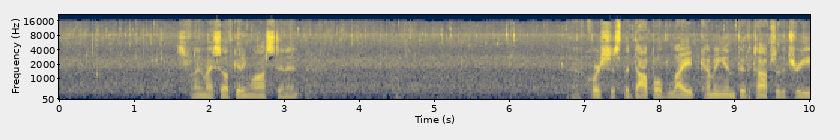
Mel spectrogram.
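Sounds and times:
river water flowing: 0.0s - 10.0s.

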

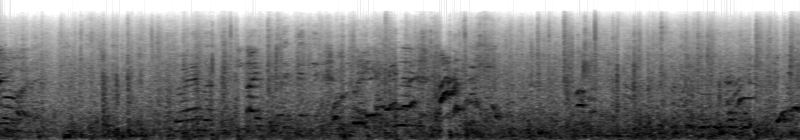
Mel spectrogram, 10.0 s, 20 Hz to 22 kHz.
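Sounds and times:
bare feet on wooden floor: 0.0s - 10.0s
children chattering: 0.0s - 10.0s.

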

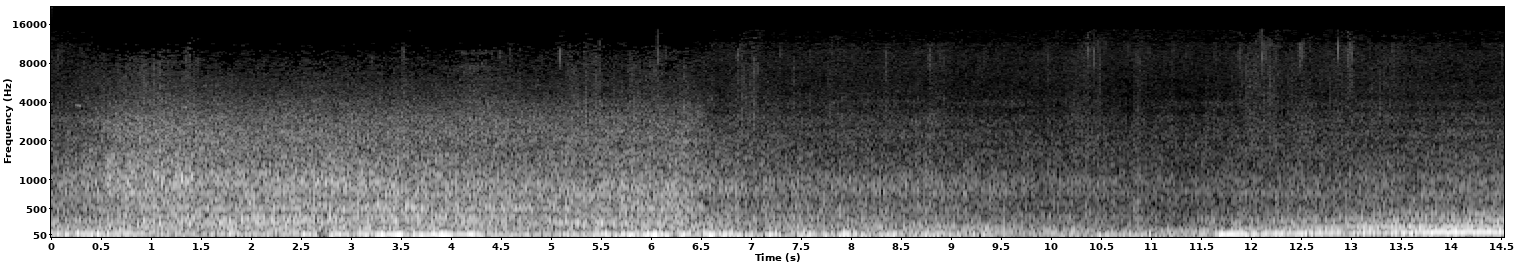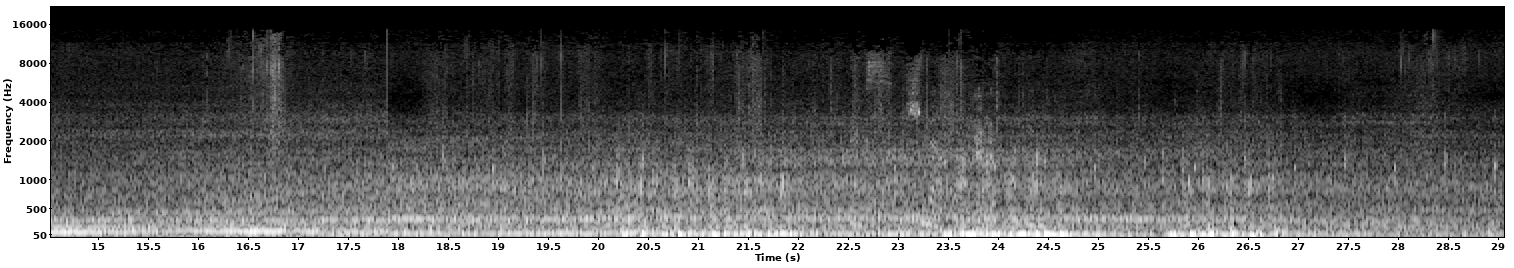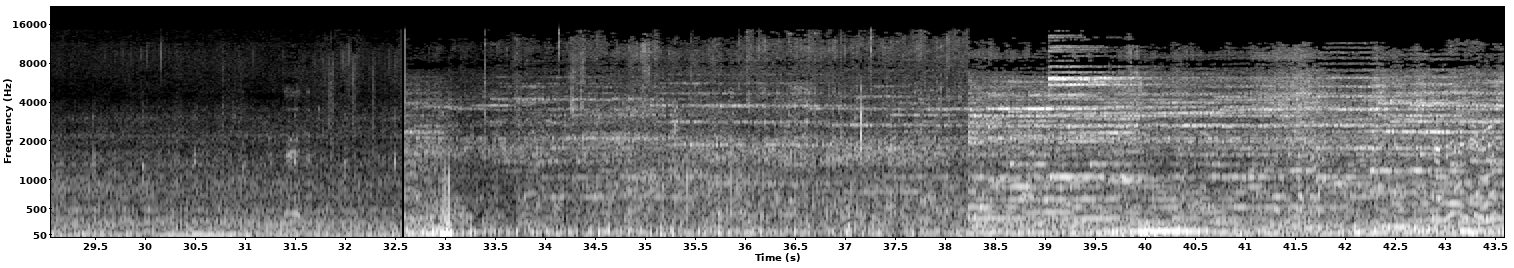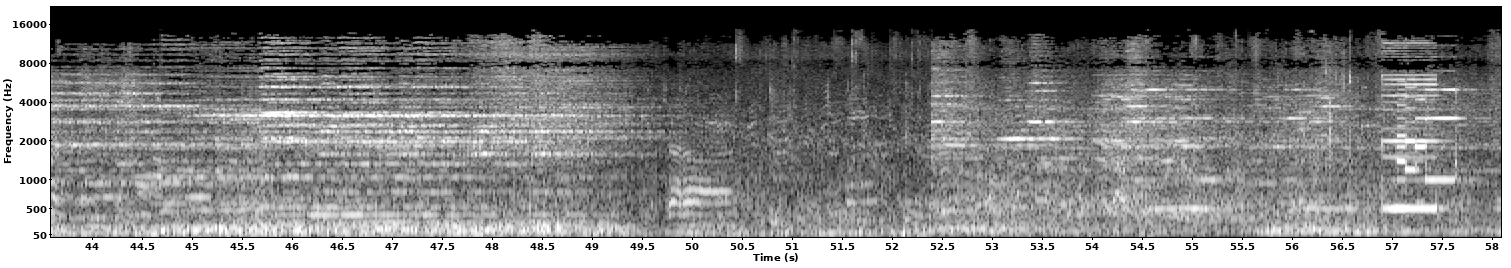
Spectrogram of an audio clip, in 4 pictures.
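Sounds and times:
road rumble inside moving car: 0.0s - 38.2s, 39.8s - 58.0s
wind on microphone: 32.6s - 38.2s
background music: 32.6s - 50.6s
indistinct voices: 49.5s - 58.0s.

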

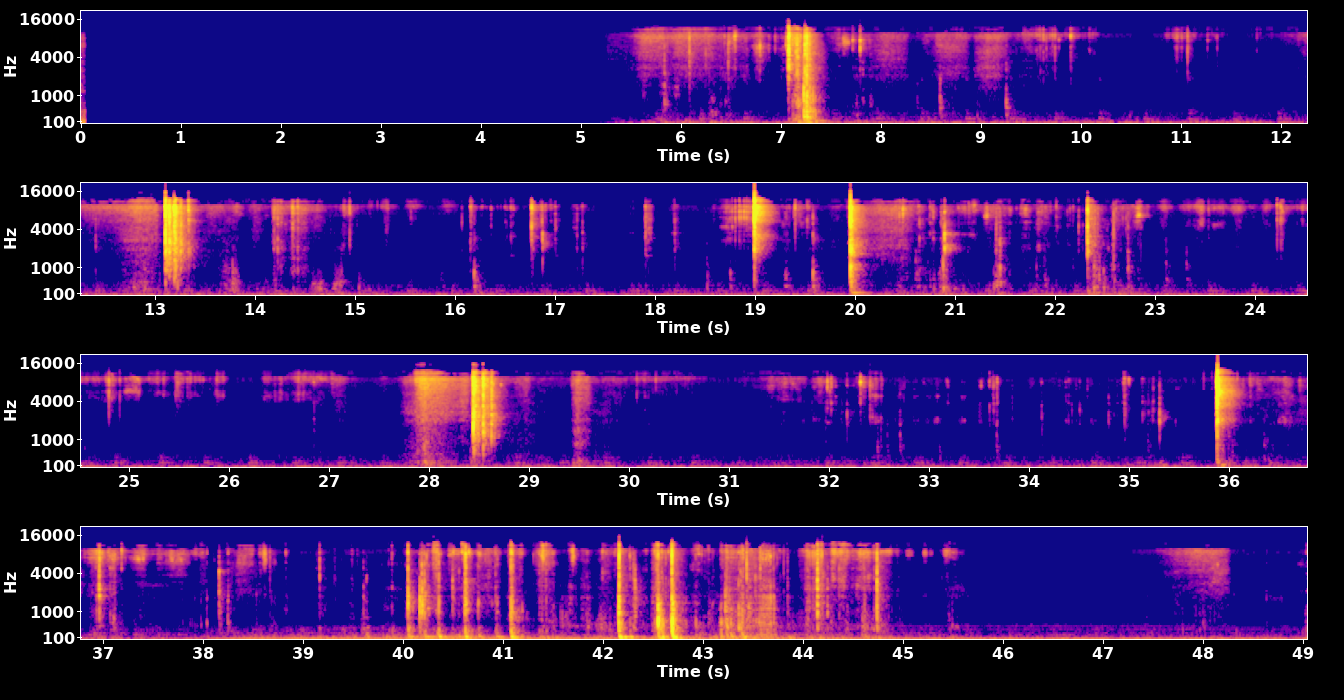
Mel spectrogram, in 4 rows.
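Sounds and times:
faint low hum: 5.3s - 49.0s.

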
